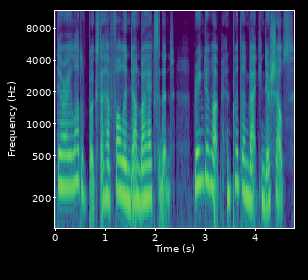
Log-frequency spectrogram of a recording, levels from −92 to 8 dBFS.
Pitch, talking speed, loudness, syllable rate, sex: 225 Hz, 275 wpm, -19 LUFS, 6.6 syllables/s, female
